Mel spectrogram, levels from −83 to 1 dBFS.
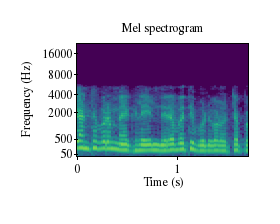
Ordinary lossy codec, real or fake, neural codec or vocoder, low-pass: Opus, 24 kbps; real; none; 5.4 kHz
